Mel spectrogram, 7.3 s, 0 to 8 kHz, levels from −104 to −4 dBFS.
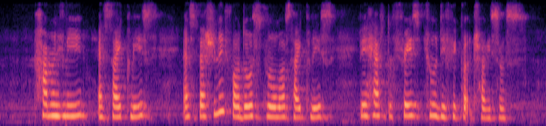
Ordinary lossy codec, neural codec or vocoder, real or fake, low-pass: Opus, 32 kbps; autoencoder, 22.05 kHz, a latent of 192 numbers a frame, VITS, trained on one speaker; fake; 7.2 kHz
